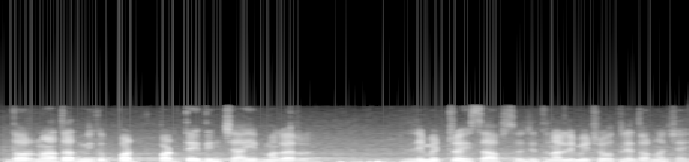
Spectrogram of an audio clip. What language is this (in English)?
Maithili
